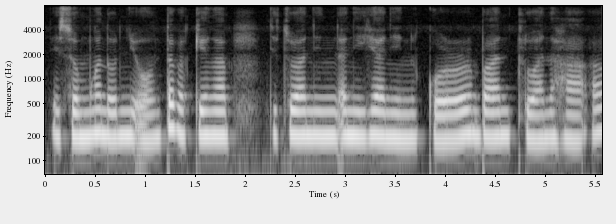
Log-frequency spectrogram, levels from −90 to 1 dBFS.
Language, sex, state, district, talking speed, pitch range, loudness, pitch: Mizo, female, Mizoram, Aizawl, 185 wpm, 190-205 Hz, -16 LUFS, 200 Hz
